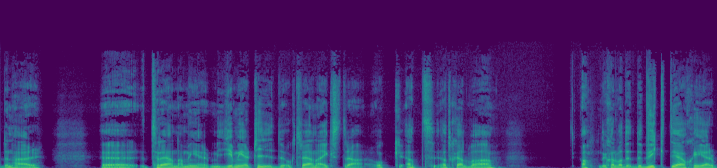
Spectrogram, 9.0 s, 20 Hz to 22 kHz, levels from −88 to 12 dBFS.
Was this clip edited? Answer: no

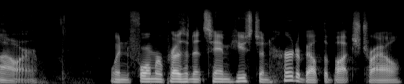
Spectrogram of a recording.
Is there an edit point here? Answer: yes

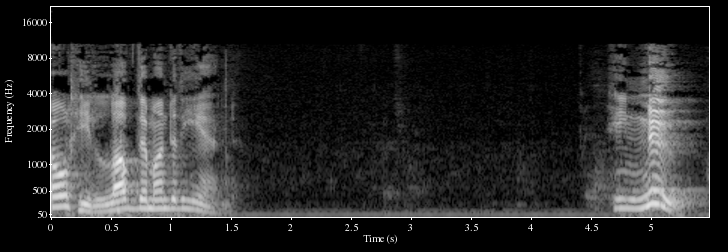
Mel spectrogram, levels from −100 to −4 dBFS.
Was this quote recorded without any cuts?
yes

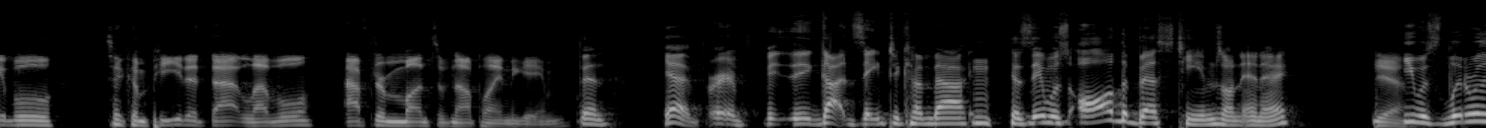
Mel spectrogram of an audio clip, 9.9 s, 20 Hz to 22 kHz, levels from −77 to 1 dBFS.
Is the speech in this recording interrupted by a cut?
yes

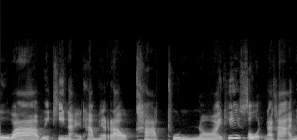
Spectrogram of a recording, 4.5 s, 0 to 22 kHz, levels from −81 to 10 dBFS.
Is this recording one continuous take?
yes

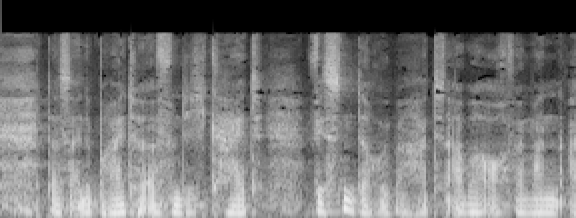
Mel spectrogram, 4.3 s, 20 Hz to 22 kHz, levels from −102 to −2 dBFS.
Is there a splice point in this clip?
yes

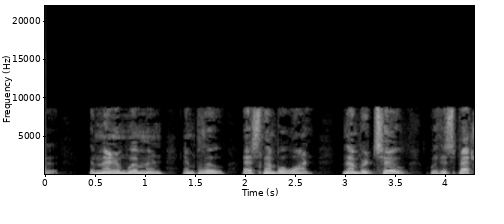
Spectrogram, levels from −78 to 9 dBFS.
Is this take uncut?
yes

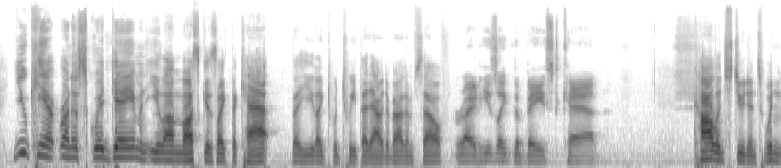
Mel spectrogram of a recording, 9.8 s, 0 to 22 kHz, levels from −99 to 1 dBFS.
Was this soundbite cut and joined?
no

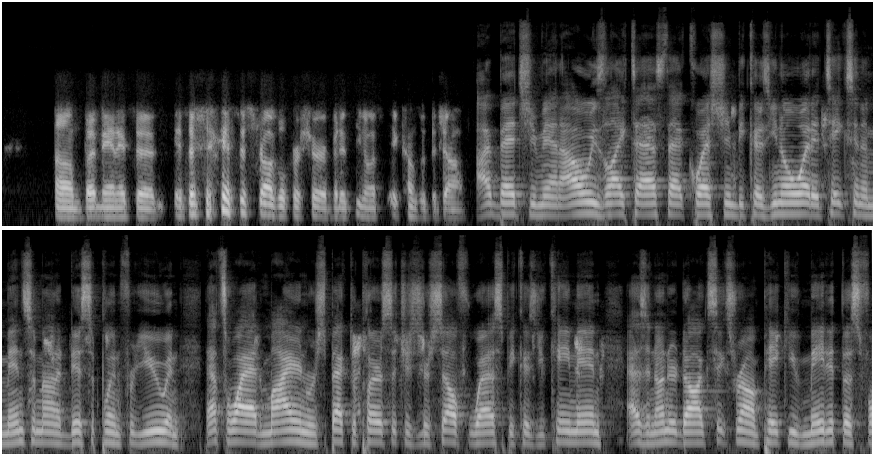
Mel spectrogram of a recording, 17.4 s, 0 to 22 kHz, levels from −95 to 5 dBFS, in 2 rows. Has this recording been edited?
yes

